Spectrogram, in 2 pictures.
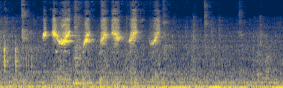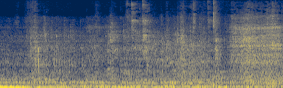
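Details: Marigold lorikeet, a parrot: a burst of shrill, harsh chirping notes in quick succession over about two seconds, then quieter faint chirps and a low background rumble.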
